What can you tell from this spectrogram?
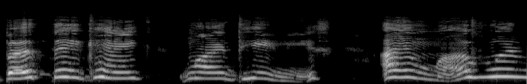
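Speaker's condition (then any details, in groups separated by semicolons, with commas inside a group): Cerebral palsy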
